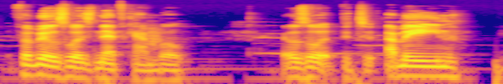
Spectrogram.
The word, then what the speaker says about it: Neve Campbell: I don't know how many people know that, but yeah, it's actually Nev Campbell, not Neve Campbell. It's pronounced Nev Campbell.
